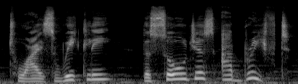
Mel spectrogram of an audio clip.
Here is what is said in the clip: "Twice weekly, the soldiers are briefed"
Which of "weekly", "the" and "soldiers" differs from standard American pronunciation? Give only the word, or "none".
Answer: none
